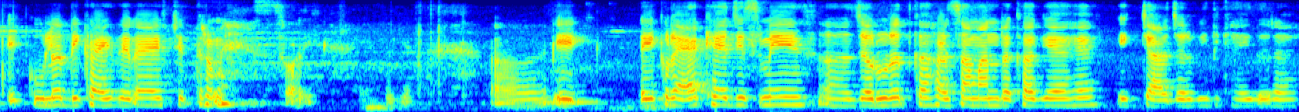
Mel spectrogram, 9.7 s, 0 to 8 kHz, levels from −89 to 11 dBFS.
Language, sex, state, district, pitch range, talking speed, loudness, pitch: Hindi, female, Rajasthan, Jaipur, 185-210 Hz, 185 wpm, -15 LUFS, 195 Hz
